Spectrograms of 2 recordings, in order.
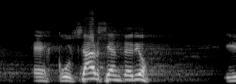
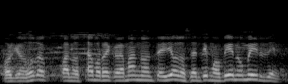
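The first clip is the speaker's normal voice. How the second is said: ordinary talk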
